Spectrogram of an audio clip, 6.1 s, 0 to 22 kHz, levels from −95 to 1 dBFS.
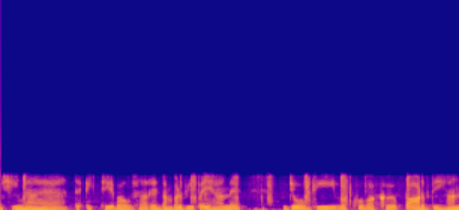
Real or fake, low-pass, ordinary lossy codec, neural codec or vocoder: fake; 3.6 kHz; Opus, 64 kbps; codec, 24 kHz, 3.1 kbps, DualCodec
